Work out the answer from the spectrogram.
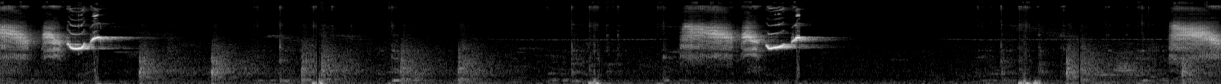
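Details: Wild male common iora played to prompt other ioras to sing: two bright whistled phrases with sharp upward-sweeping notes near three to four kilohertz, about six seconds apart, then a rough buzzy note at the end.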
